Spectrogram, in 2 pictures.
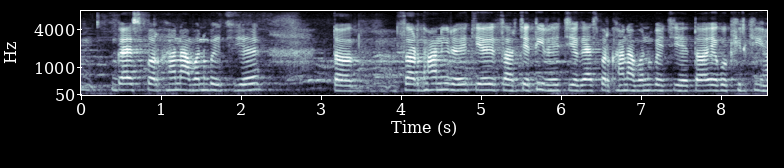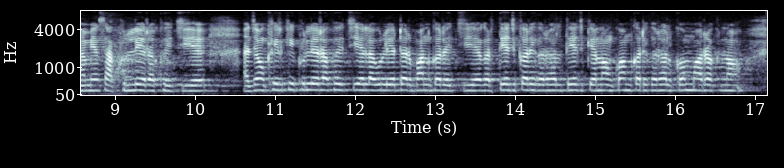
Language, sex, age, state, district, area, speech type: Maithili, female, 30-45, Bihar, Darbhanga, urban, spontaneous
